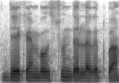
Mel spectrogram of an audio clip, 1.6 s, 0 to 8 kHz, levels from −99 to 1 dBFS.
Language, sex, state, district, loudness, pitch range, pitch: Bhojpuri, male, Uttar Pradesh, Deoria, -16 LUFS, 105-110 Hz, 105 Hz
